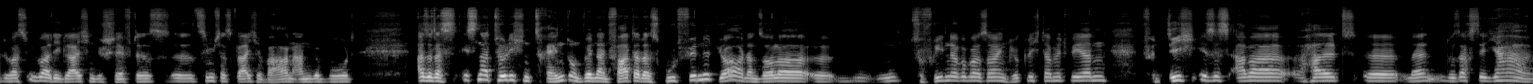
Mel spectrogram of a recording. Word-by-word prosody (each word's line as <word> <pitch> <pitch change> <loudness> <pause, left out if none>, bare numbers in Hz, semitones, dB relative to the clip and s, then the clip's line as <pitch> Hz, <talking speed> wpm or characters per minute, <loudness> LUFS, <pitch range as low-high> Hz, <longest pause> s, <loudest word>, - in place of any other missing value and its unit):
du 145 0 -3
hast 145 - -3
überall 170 -3 +2
die 145 -2 0
gleichen 135 0 0
Geschäfte, 130 +1 -4
ist, 135 +1 -5
äh, 140 -1 -2
ziemlich 165 +4 -4
das 145 -2 -5
gleiche 130 -2 -2
Warenangebot. 130 +3 -2 0.6
Also, 175 0 +5
das 160 -5 +3
ist 215 +2 -2
natürlich 205 -2 +5
'n 170 - -1
Trend 140 +9 0
und 155 -5 +1
wenn 155 -1 +7
dein 140 -4 +3
Vater 150 +4 +4
das 140 -3 +1
gut 160 +1 -2
findet, 225 +4 +2
ja, 175 +2 +2
dann 140 -3 -2
soll 140 +3 +2
er, 150 -1 +4
äh, 135 -1 -3
hm, 145 +2 -17
hm, 160 +5 -8
zufrieden 160 +8 -4
darüber 180 -1 -1
sein, 170 -1 -2
glücklich 160 +6 -7
damit 175 +1 -6
werden. 180 +1 -1 0.3
Für 135 - -13
dich 180 - +2
ist 195 -3 0
es 180 -1 -2
aber 175 +1 +1 0.2
halt, 170 +1 0
äh 155 -1 +2
ne, 155 +3 -3
du 155 -3 -7
sagst 175 +2 -5
dir: 165 - +1
„Ja, 170 -5 -2
155 Hz, 195 wpm, -23 LUFS, 140-175 Hz, 0.6 s, wenn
